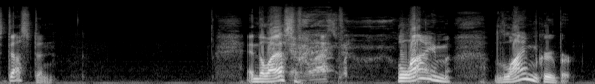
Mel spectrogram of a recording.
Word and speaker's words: Leimgruber: and the last lime lime grouper lime think green fruit citrus okay green and and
